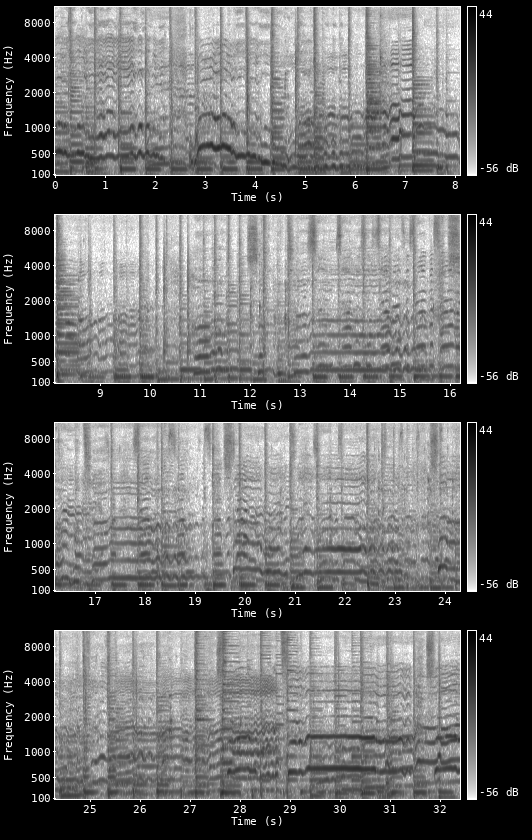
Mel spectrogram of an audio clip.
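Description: Acoustic guitar accompanying live singing by a man and a woman, the voices gliding up and down over the picked chords.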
